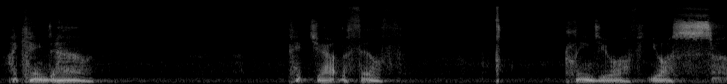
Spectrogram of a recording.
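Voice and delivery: soft, slow, breaking into whisper; tender whisper. Acted. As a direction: speak to each one like a secret of love. Voicing Jesus to the congregation.

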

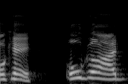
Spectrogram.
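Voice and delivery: loud, high cry of surrender; desperate cry to God. Retold or imitated. Sailors turning to Jonah's God, loud and high. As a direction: sailors giving in, crying to God. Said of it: "They're like".

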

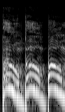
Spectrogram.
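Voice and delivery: high-pitched booms; storyteller's gunfire noises; imitated gunshots.

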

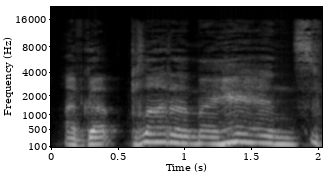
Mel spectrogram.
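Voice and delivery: a touch of hammed-up drama, slow; mock dramatic line. Host mocking a clichéd movie line, slow hammed-up drama. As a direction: deliver it like a cheesy movie line. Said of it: "you can use the nice".

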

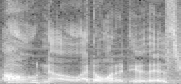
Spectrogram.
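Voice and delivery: softly voiced oh no, trailing to a breath; a scared inner groan; reluctant dread. Speaker's fearful inner voice when God calls, soft dread. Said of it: "I'm like".

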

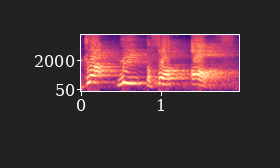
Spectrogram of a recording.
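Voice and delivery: slow shout, every word separate; forceful demand. Retold or imitated. Kid with gun demands out of the car, forceful shout.

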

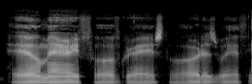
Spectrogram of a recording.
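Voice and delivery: low, softly intoned prayer; prayer recitation. Pretend.

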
